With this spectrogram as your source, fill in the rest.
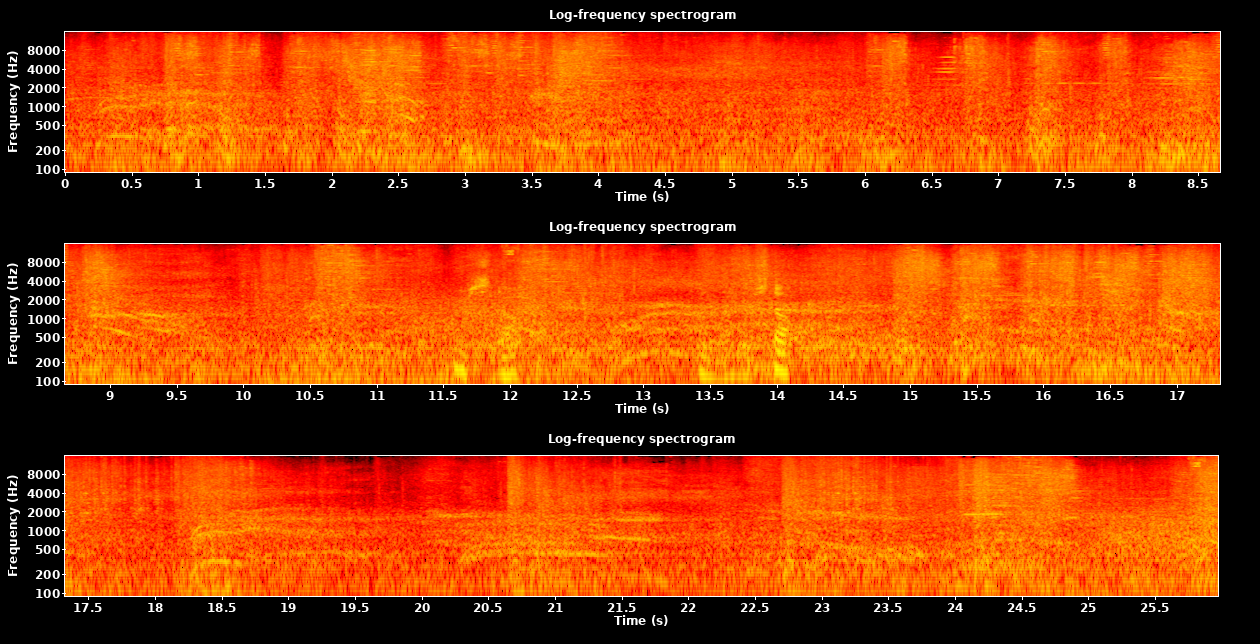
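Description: Blades clash and slash in a game fight.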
